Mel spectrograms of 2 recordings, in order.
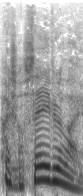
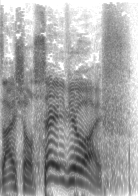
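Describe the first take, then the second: First: The voice is small and calm. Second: The voice is big and forceful. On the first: The speaker calls it right. "We have probably a smaller voice. ... And kind of calm. That was good" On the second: The speaker calls it wrong. "she probably didn't say it with such a"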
